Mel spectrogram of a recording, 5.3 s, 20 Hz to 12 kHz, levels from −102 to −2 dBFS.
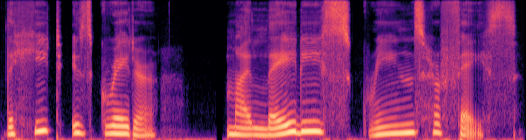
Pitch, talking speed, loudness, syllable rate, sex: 185 Hz, 105 wpm, -16 LUFS, 2.6 syllables/s, female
